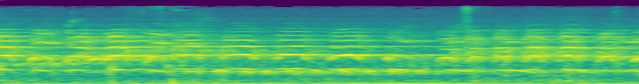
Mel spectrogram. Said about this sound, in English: Listen to those birds. They think this is funny.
